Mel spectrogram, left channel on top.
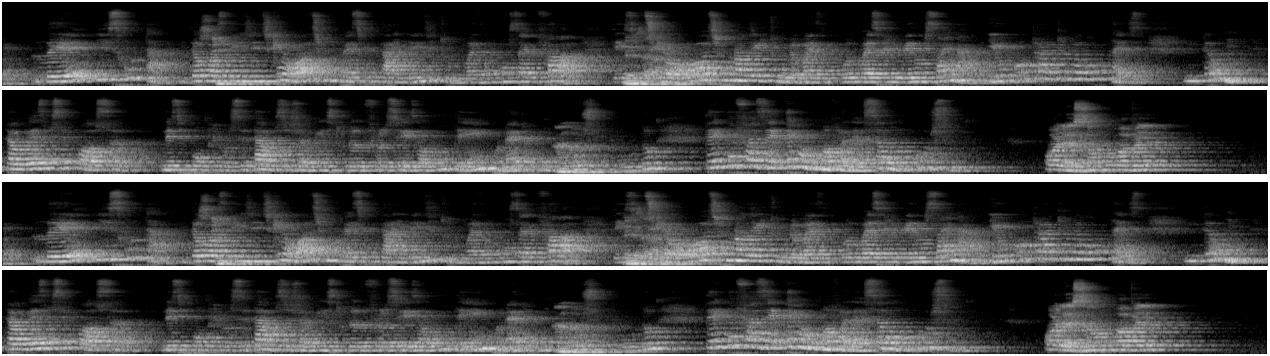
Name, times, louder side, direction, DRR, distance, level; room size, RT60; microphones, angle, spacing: voice 1, 0.3-5.7 6.1-12.3 12.7-13.9 14.2-18.5 18.8-22.2, equal, 15° left, -11 dB, 1.4 m, -19 dB
voice 2, 2.0-2.3 6.2-6.6 18.1-18.6 23.1-24.1, equal, 75° right, -8 dB, 1.2 m, -18 dB
3.8 x 2.5 x 3.1 m, 1.4 s
head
